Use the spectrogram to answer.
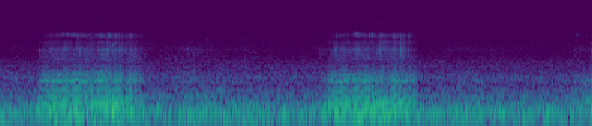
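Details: Two rough, rumbling snores on inspiration at about eight breaths a minute, quieter breathing between, steady room noise behind: an adult man snoring while sharing a room overnight; snoring.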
